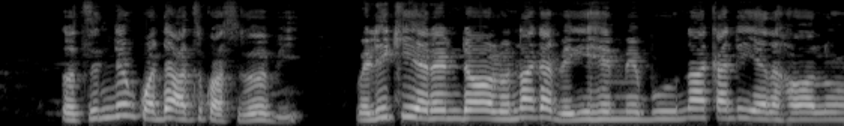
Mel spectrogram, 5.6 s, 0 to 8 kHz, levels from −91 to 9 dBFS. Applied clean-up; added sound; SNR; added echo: none; none; none; none.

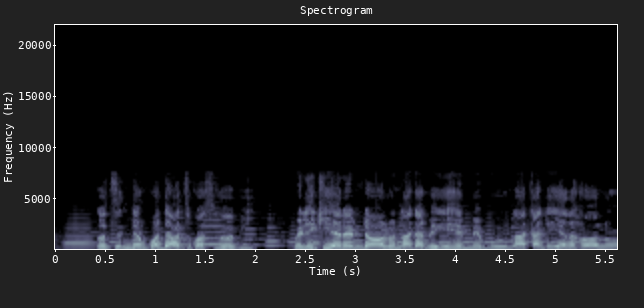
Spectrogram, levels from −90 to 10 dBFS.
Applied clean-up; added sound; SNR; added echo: none; Brass instrument; 16 dB; none.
